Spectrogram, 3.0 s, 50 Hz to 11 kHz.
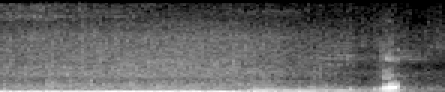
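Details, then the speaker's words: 2008 Suzuki Grand Vitara (injection) converted to LPG, idling on gas: steady low rumble fades and dies within about a second as the gas tap is shut, a fuel-starvation stall. "Di sini kita akan coba tutup keran gasnya. Ini mobil akan mati guys."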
